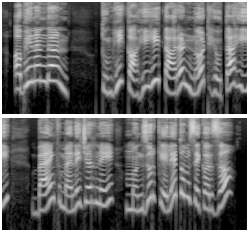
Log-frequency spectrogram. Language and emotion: Marathi, surprised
